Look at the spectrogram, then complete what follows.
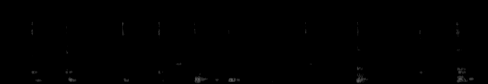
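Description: Faint, irregular tapping, about a dozen light taps, from fingertips typing on the on-screen keyboard of a large touchscreen display.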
